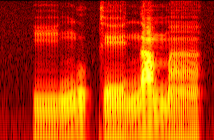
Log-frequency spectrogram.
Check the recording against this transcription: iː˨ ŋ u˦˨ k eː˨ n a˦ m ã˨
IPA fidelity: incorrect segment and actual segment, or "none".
none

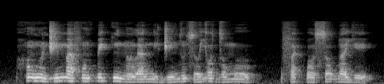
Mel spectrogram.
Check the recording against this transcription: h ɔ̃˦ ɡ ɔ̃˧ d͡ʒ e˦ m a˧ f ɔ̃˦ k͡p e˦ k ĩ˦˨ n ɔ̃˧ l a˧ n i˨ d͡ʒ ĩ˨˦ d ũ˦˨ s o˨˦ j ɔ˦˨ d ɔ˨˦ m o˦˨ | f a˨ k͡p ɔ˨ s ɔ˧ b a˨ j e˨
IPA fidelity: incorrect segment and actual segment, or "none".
none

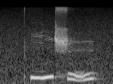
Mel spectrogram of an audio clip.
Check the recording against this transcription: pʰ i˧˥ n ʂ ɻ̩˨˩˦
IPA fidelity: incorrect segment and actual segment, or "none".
none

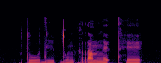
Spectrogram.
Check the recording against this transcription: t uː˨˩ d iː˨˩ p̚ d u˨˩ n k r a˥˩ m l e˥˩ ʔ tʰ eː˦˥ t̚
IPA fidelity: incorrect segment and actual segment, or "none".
l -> n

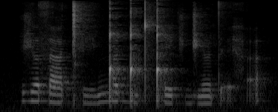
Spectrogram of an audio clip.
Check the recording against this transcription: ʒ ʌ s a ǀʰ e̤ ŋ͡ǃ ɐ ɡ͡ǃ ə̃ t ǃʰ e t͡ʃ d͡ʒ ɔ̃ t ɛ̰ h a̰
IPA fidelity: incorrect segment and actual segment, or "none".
ɔ̃ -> ə̃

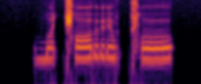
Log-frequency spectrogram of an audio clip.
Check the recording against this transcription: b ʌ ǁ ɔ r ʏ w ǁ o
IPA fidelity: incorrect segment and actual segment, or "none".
none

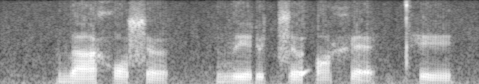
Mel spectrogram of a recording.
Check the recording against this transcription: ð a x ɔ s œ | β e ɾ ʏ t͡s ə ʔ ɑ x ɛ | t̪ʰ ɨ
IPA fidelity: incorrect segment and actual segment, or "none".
ɨ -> e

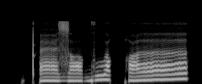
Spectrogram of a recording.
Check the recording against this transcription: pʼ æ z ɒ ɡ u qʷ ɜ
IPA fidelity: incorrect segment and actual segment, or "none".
none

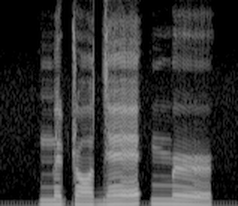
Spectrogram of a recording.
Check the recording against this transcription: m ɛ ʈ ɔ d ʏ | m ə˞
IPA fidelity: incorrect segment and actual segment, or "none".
ʏ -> ɛ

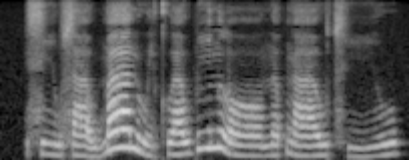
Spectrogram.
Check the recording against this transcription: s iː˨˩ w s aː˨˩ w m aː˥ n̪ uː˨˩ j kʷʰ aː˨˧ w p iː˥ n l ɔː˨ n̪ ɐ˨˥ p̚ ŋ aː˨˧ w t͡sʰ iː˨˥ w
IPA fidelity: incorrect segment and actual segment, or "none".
none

